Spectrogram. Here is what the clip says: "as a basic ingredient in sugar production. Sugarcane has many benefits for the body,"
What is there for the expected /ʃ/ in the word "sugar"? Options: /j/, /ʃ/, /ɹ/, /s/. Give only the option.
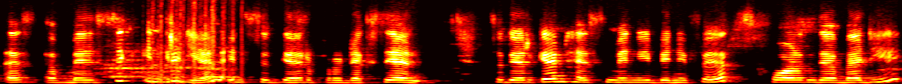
/s/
